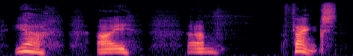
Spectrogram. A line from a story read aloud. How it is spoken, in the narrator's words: said Harry, weakly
